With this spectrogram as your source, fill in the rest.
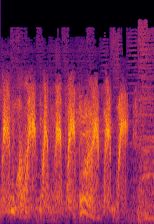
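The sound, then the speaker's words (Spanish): A person imitates a cartoon duck that cannot talk, letting out a quick run of about eight nasal, buzzy quacks in close succession, loud, with no other talking. “un, pato que no sabe hablar, que lo único que hace es...”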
